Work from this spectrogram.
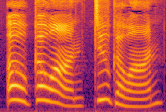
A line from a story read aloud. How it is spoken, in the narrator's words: the children cried out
